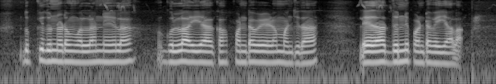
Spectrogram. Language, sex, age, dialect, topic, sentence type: Telugu, male, 60-100, Telangana, agriculture, question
